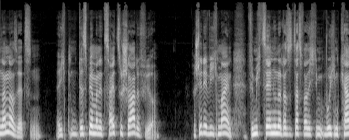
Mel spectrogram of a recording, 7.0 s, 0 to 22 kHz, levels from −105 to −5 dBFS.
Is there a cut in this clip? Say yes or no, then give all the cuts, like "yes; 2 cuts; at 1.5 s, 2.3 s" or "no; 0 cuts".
no; 0 cuts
